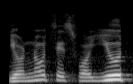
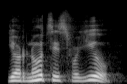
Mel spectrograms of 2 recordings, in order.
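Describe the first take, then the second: No difference in how they are said.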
